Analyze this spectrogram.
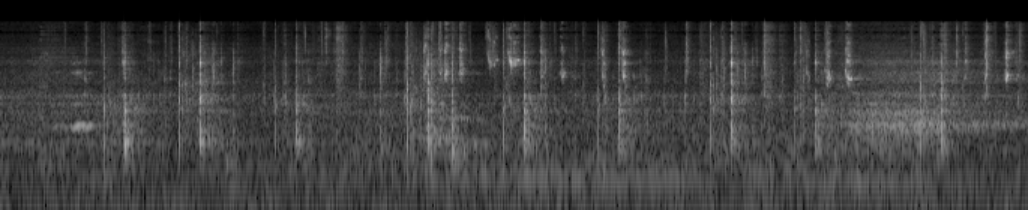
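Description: Tennis balls are struck sharply with rackets and bounce in a rally.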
